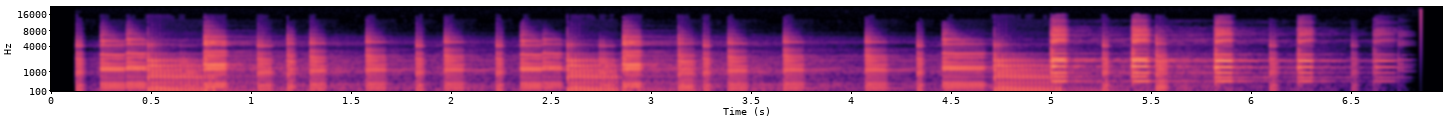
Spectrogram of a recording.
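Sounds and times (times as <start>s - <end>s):
harpsichord: 0.4s - 6.9s.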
